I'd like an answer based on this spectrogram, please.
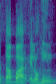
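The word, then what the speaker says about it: דבר אלהים: Entonces, y se pronuncia dabar Elohim.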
